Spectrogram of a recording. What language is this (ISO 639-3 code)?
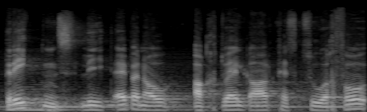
gsw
